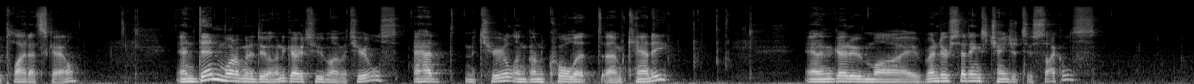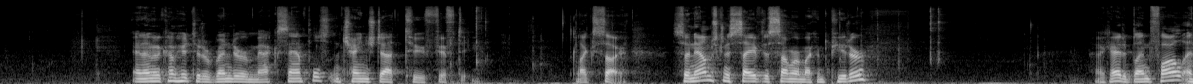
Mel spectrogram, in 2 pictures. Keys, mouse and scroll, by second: 0.3 shift+middle drag, 3.1 click, 4.8-6.9 drag, 8.7 click, 9.4-10.1 drag, 11.6-12.2 drag, 14.5-16.4 drag, 17.7 ctrl+s, 22.8-23.1 shift+middle drag, 23.7-23.8 shift+middle drag.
